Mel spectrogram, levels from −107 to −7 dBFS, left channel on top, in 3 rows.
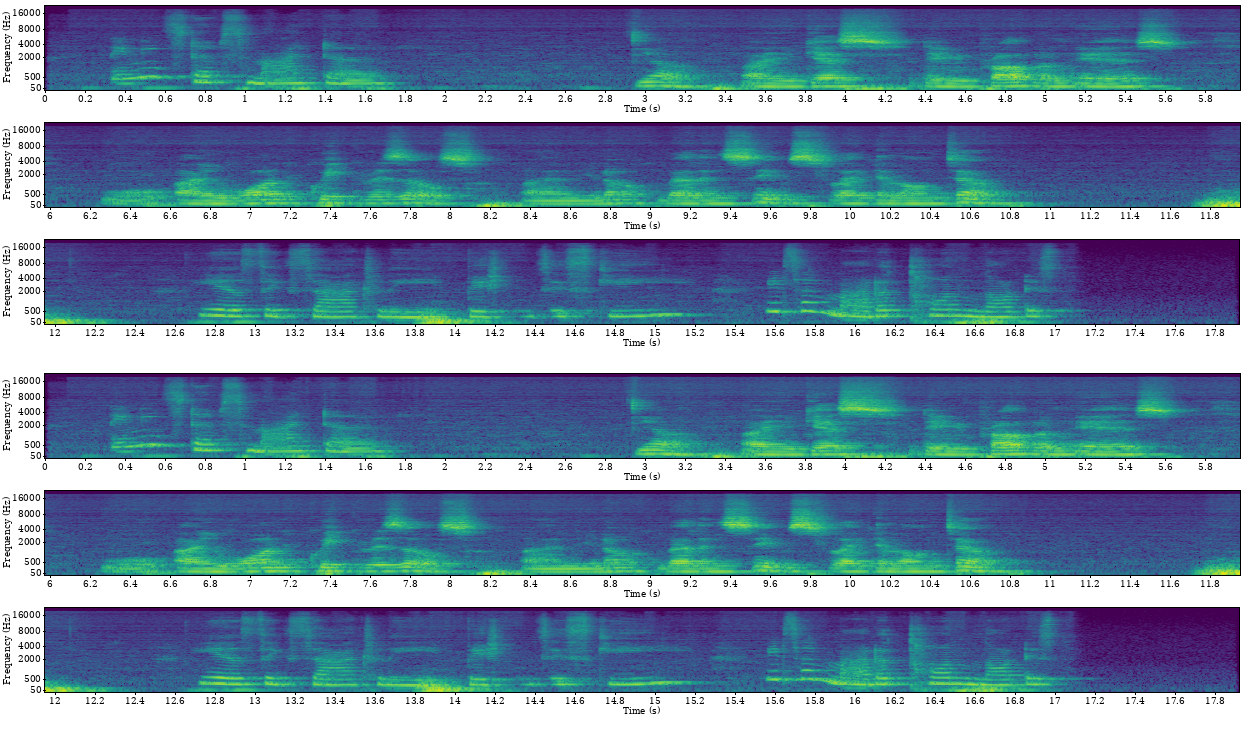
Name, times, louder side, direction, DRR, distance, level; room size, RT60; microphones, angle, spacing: voice 1, 0.3-1.7 12.7-15.1 15.5-17.1, equal, 10° right, 2 dB, 0.7 m, -31 dB
voice 2, 2.9-5.6 6.2-10.7 11.7-12.1 13.8-13.9 16.6-16.7, right 2 dB, 25° right, 0 dB, 1.4 m, -26 dB
3.1 x 2.9 x 3.0 m, 0.37 s
head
